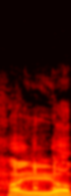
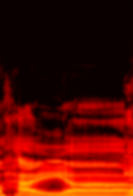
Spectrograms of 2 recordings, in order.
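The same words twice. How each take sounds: First: Louder karate kiai; karate yell. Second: Loud, drawn-out kiai; karate yell. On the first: Shouting as if chopping a board at karate class. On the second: Loud kiai for someone chopping a board in karate class. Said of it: "chop a board in half and go". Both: Shown as a demonstration.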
